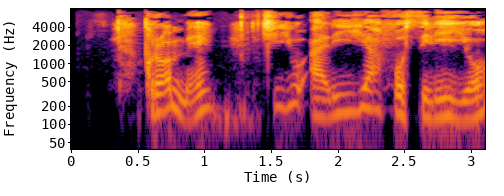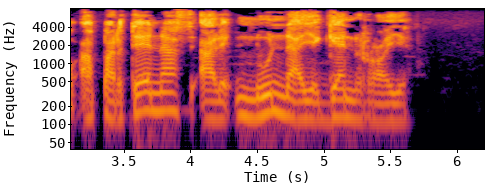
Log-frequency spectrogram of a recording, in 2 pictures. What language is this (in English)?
Esperanto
